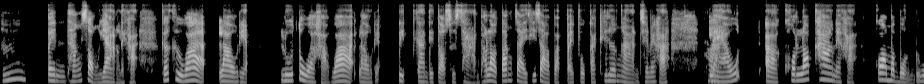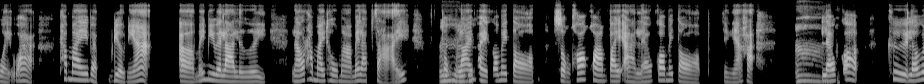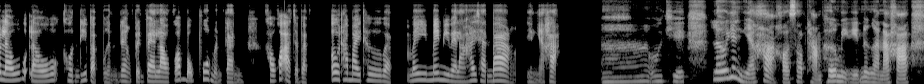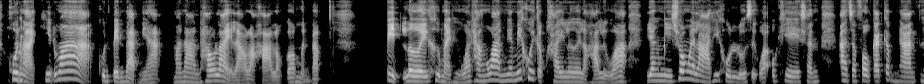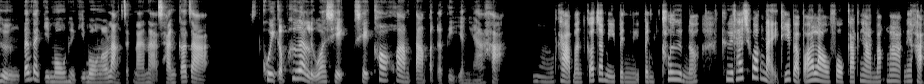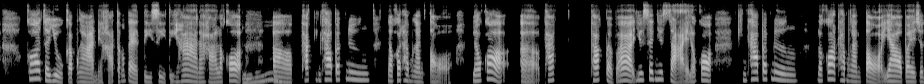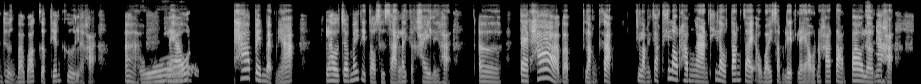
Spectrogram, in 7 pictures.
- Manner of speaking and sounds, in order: none
- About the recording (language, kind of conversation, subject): Thai, advice, คุณควรทำอย่างไรเมื่อรู้สึกผิดที่ต้องเว้นระยะห่างจากคนรอบตัวเพื่อโฟกัสงาน?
